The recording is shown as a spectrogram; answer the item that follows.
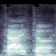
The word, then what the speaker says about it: Taito: So, like we say, that's how you pronounce it. Not fucking Tato, it's Taito.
